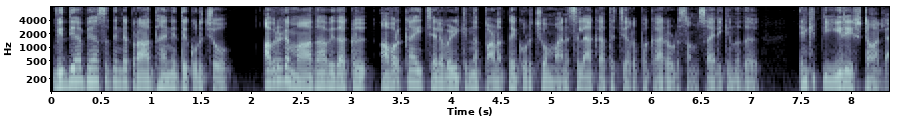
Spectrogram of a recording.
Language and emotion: Malayalam, disgusted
